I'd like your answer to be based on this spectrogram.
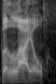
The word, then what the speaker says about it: Belial: In Hebrew, it's pronounced Belial. Sound familiar? And so, Belial, now technically it's about Belial, but it's Belial.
